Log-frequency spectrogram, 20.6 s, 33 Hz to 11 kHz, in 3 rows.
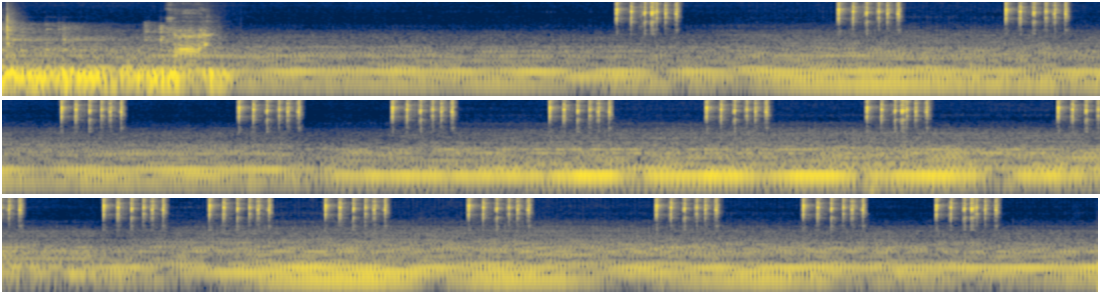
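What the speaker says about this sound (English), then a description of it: "when I go from 1 to 2, listen to the clicking" A safe combination dial turns in the video game Get Even, giving a long run of evenly spaced, crisp mechanical clicks, about one every second, over a steady low ambient hum with no talking.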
